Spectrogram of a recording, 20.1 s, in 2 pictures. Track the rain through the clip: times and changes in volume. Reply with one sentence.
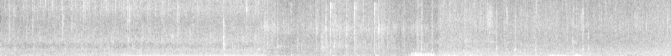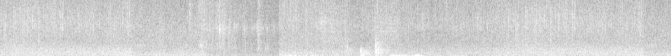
You can hear the rain from 0.0 to 20.0 s, at a steady volume.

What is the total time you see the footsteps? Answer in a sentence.
You can't hear the footsteps here.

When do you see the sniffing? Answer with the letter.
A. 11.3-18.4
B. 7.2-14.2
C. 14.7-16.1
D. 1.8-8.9
C.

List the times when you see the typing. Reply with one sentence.
The typing can be heard from 1.8 to 8.9 s.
